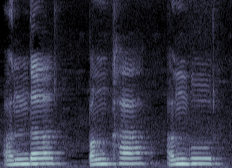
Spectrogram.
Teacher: इसके उच्चारण में हवा केवल नाक से बाहर आती है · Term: अनुस्वार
